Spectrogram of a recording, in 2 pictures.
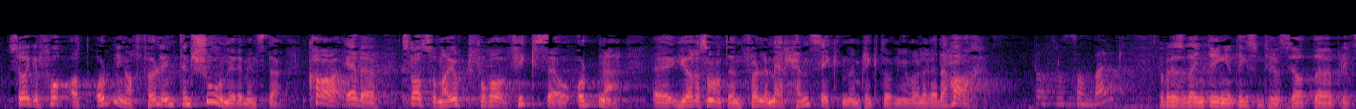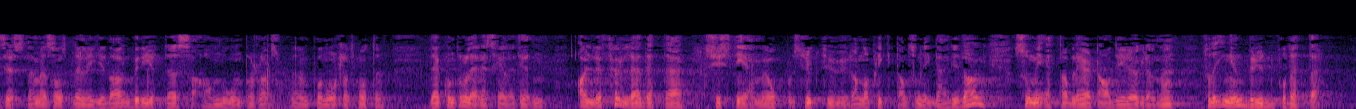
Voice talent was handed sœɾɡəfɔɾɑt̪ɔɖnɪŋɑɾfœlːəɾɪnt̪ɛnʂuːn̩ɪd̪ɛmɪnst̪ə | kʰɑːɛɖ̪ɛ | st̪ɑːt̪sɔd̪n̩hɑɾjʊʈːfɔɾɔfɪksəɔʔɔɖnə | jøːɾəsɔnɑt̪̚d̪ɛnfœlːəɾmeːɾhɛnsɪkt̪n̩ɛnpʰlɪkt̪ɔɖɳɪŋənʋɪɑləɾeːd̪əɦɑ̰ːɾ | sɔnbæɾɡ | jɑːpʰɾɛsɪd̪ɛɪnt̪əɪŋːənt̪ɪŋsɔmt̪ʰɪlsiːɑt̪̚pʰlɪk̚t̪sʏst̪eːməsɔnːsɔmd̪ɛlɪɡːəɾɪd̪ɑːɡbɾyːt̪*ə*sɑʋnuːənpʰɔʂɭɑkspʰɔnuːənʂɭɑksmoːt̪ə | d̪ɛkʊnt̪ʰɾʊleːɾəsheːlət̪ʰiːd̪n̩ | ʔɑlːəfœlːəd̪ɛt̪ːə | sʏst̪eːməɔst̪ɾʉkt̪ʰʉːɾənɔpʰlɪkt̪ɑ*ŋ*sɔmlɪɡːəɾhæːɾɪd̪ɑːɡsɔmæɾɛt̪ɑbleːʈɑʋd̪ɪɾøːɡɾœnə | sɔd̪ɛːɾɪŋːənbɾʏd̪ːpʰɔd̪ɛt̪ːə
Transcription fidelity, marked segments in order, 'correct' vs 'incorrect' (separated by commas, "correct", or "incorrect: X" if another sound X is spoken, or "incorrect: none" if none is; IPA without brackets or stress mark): correct, incorrect: n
